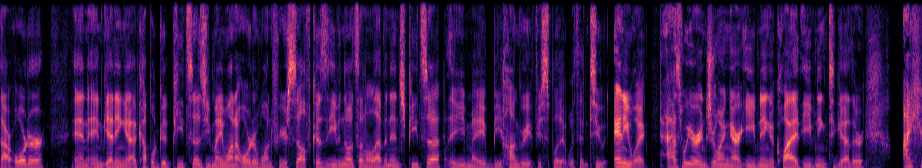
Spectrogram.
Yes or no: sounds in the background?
no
